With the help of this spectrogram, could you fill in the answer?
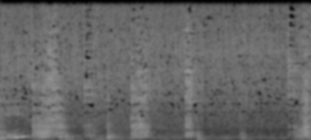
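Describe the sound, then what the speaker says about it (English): A spoon stirs a Moroccan fish mixture in a pan, with repeated scraping strokes in an irregular rhythm over a steady soft sizzle, close and clear, with no voices. "We'll just mix it around a little more."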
